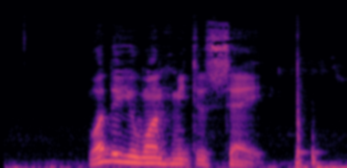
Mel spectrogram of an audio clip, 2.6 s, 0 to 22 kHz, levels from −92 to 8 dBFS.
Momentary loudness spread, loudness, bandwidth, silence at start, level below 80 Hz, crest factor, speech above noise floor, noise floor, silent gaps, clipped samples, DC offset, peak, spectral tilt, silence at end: 15 LU; -31 LUFS; 13.5 kHz; 0.1 s; -52 dBFS; 18 dB; 26 dB; -56 dBFS; none; under 0.1%; under 0.1%; -14 dBFS; -5.5 dB/octave; 0 s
